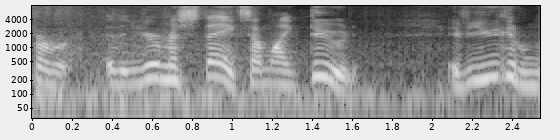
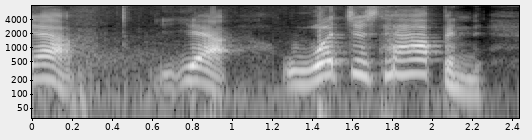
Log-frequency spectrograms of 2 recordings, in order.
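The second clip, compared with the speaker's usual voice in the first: acted angry, mad tone with rising pitch. Retelling a float trip after the boat flips: retelling being mad. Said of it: "I'm mad".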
